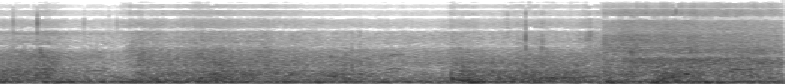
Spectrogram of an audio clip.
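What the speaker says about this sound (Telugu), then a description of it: "ఈ వాటర్ సౌండ్ కూడా చాలా బాగుంది." Sea waves wash against the shore near Seattle at sunset, a steady broadband surf roar mixed with wind buffeting the microphone, continuous and fairly close throughout, with no speech.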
